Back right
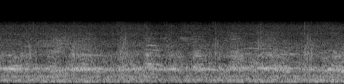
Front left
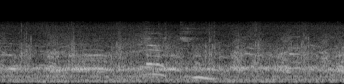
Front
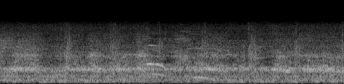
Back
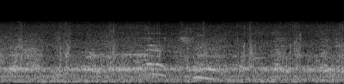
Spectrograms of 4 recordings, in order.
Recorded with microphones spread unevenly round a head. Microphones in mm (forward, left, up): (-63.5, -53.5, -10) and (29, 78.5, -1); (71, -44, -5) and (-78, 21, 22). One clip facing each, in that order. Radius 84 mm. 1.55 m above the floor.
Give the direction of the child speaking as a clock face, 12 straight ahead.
9 o'clock.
